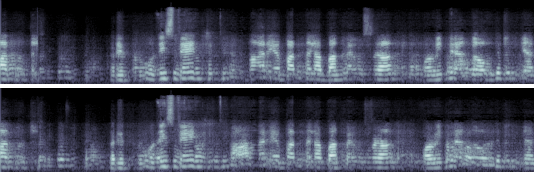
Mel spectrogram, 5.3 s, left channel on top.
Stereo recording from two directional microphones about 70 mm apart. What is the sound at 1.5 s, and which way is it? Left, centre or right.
A woman's voice, centre.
